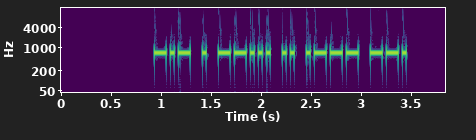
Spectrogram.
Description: Morse code, heard as a keyed tone, about 30 wpm, 700 Hz. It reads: KE7IJG
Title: USA Call Signs - 6 Characters - Repeated 2x - 30wpm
